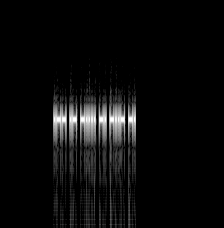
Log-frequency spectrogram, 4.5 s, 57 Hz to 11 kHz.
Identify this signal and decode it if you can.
Morse code, heard as a keyed tone, about 46 wpm, 700 Hz. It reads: WA6NXN
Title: USA Call Signs - 6 Characters - Repeated 2x - 45wpm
